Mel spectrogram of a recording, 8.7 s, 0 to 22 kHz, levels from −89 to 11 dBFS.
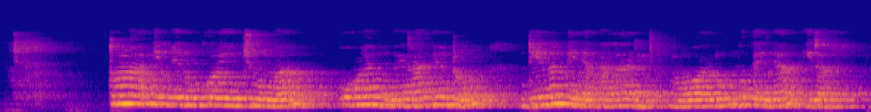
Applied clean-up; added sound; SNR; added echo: none; none; none; reverberation time 1.1 s.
